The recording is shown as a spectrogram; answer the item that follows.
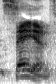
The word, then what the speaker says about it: Saiyan: obviously all say urgent say how do you pronounce them in English again Saiyan Saiyan right all the Saiyans are technically all more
